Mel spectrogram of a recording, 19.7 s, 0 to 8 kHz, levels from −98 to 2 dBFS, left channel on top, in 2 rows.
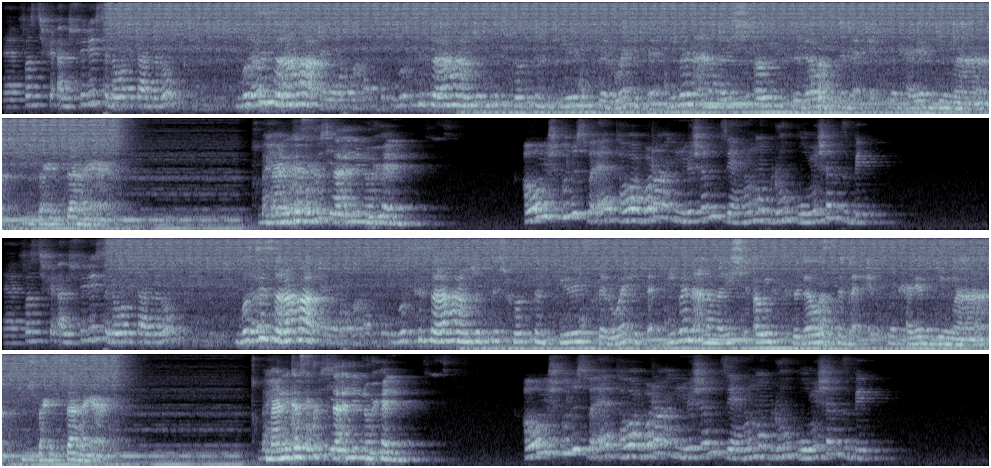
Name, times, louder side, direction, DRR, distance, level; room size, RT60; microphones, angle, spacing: voice 1, 0.0-1.7 2.4-4.0 8.1-8.2 12.4-13.7 15.1-18.4, equal, 15° left, -1 dB, 0.5 m, -32 dB
sound 1, 1.0-11.0, left 2 dB, 40° left, 0.9 m, -32 dB
voice 2, 2.3-3.1 3.9-11.0 12.5-13.9, right 4 dB, 55° right, 1 dB, 0.3 m, -27 dB
sound 2, 4.5-12.2, equal, 80° left, 0.5 m, -34 dB
3.4 x 2.3 x 2.5 m, 0.66 s
head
